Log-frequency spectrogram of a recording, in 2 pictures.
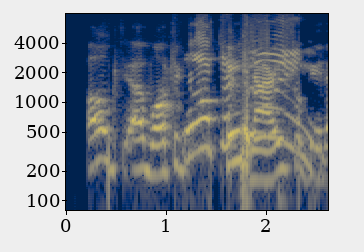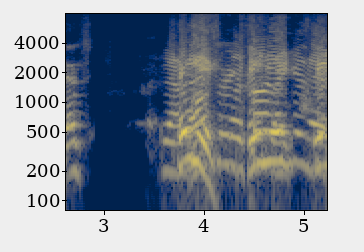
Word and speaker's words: Koenig: just so you guys know, he pronounced it Koenig. Koenig, okay. Like the German coffee, Koenig.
